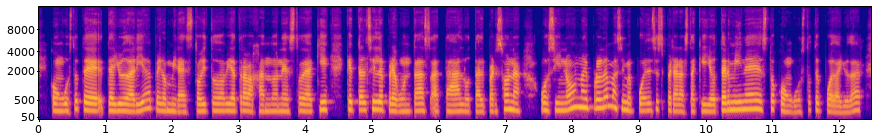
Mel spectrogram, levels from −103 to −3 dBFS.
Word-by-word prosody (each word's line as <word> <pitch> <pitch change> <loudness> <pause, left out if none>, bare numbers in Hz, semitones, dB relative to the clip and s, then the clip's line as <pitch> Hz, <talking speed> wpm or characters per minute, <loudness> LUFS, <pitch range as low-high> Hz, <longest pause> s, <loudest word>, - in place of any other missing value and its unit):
con 190 -2 -1
gusto 195 +5 -3
te 205 -4 +4
te 200 - 0
ayudaría, 195 +6 +2
pero 195 -2 -1
mira, 185 -3 -1
estoy 185 +3 -2
todavía 195 0 -1
trabajando 185 -1 -1
en 185 0 -3
esto 180 +1 -3
de 185 -1 +3
aquí. 220 +5 0 0.2
¿Qué 225 - +3
tal 215 -1 +1
si 230 - +1
le 220 -1 +4
preguntas 195 0 +1
a - - 0
tal 180 0 0
o 180 - -5
tal 175 -1 -2
persona? 200 +3 +1 0.3
O, 210 - 0
si 205 +2 -1
no, 230 +7 +2
no 290 -1 +3
hay 275 - +3
problema. 280 +2 +1
Si 240 -2 -4
me 200 -2 -1
puedes 195 +2 -4
esperar 200 -5 0
hasta 180 +1 -4
que 185 0 -5
yo 180 0 0
termine 225 +4 +4
esto, 230 0 -4
con 175 -5 -3
gusto 165 +5 -10
te 210 -1 -4
puedo 185 -2 -2
ayudar". 175 +7 -4
195 Hz, 210 wpm, -23 LUFS, 185-220 Hz, 0.3 s, te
